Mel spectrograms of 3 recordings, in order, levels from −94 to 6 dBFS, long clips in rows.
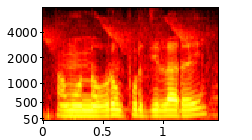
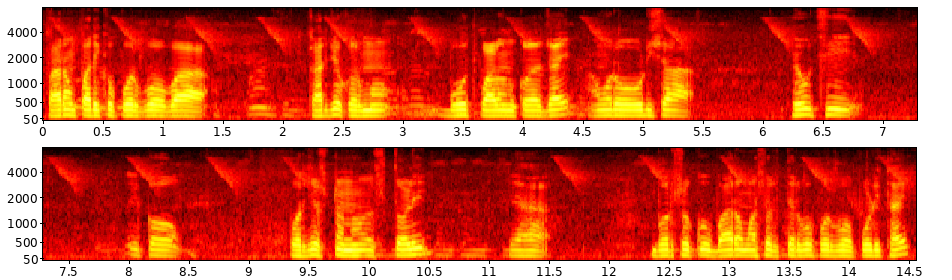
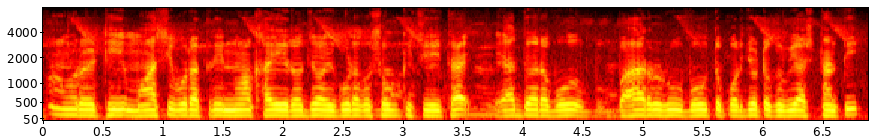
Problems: continuous background conversations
